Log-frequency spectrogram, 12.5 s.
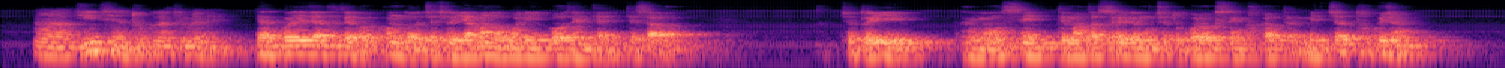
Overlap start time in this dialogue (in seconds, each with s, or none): none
